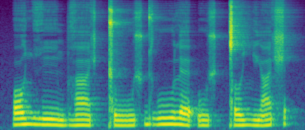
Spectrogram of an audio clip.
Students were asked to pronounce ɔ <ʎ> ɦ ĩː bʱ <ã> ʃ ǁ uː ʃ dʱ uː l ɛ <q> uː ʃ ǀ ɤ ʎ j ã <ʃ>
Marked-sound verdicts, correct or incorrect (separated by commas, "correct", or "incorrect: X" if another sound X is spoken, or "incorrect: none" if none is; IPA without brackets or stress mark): correct, incorrect: ãː, incorrect: ʔ, correct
